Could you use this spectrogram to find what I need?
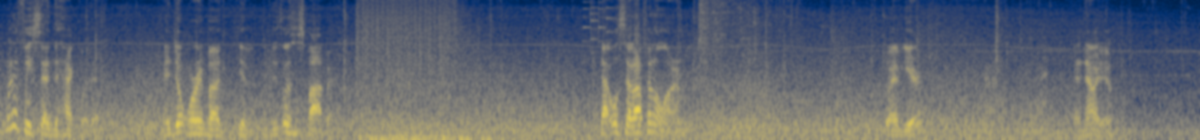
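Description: Wind rushes steadily past a gliding wingsuit.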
